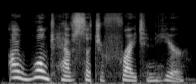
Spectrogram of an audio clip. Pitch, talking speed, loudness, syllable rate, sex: 215 Hz, 245 wpm, -18 LUFS, 5.1 syllables/s, female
